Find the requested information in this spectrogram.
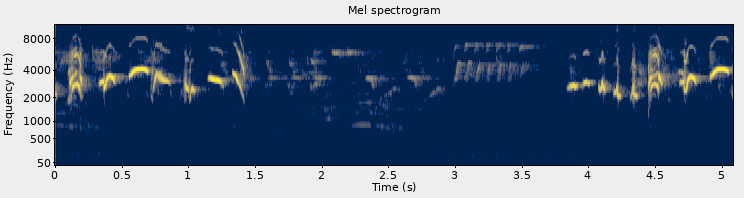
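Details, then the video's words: Kacer, the Oriental magpie-robin, in gacor konslet song meant to coax other kacer into singing: loud looping whistles and sharp chips, then a quieter pause with thin high tones before rapid clipped notes resume. "suara burung kacer gacor konslet"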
